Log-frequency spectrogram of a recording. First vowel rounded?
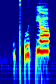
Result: yes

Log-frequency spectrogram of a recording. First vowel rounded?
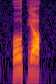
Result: yes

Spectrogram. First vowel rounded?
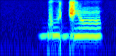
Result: yes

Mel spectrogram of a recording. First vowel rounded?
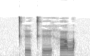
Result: no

